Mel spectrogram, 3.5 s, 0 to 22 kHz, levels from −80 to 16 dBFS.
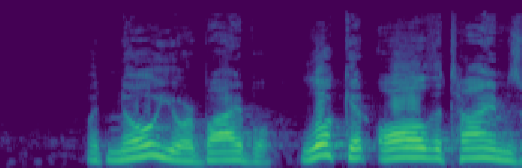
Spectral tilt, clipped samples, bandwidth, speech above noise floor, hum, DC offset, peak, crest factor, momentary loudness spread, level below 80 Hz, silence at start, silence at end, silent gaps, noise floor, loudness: -8 dB/octave; under 0.1%; 15.5 kHz; 51 dB; none; under 0.1%; -4 dBFS; 14 dB; 13 LU; -70 dBFS; 0.6 s; 0 s; none; -68 dBFS; -17 LUFS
